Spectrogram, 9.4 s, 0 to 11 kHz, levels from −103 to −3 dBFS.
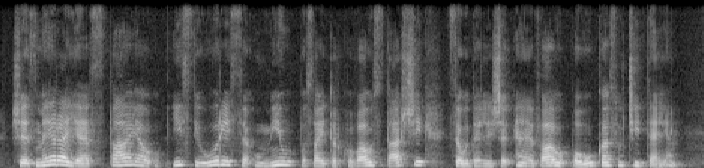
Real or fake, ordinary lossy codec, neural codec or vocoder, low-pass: fake; none; vocoder, 22.05 kHz, 80 mel bands, Vocos; none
